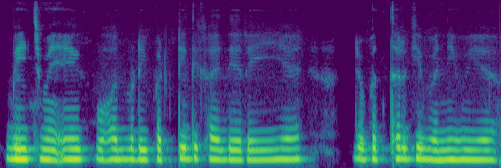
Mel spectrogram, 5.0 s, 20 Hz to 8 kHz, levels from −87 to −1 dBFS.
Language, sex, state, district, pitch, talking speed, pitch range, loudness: Hindi, female, Uttar Pradesh, Lalitpur, 180 Hz, 190 wpm, 175-185 Hz, -18 LUFS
